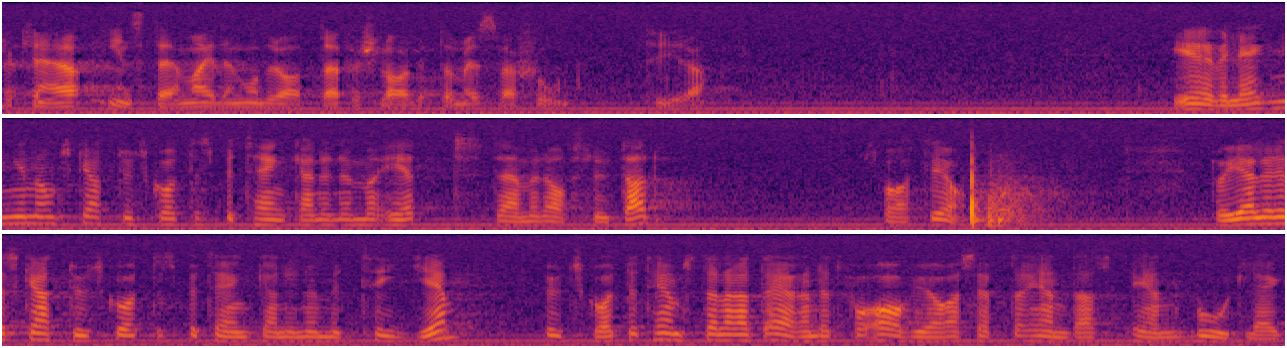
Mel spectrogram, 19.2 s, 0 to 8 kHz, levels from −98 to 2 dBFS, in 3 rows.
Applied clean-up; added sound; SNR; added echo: none; none; none; none.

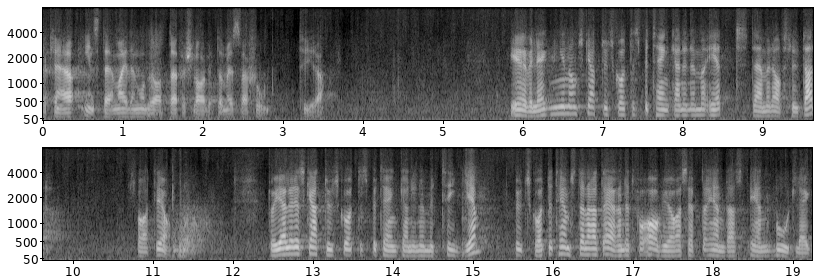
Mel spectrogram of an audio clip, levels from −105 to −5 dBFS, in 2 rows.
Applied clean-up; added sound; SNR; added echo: neural separator model SepFormer DNS4.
